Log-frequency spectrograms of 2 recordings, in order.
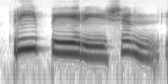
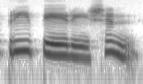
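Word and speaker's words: preparation: प्रीपेरेशन इसको लोग पढ़ते हैं प्रीपेरेशन यानी तैयारी आपको इसे पढ़ना है प्रेपरेशन प्रेपरेशन इसका सही प्रोनाउंसिएशन प्रेपरेशन ना कि प्रीपरेशन ना ही प्रीपैरेशन इसे कहेंगे प्रेपरेशन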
